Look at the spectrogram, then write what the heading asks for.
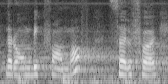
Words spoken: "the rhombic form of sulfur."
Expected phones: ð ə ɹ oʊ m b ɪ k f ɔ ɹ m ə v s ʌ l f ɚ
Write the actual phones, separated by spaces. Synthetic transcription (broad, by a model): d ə ɹ oʊ m b ɪ k f ɔ ɹ m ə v s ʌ l f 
